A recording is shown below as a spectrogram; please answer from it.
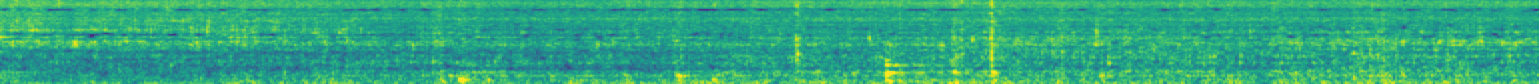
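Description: Cold water running steadily from a tap while shrimp are being boiled, a constant close hiss and gush with no breaks and no voices over it.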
